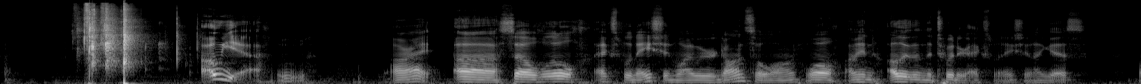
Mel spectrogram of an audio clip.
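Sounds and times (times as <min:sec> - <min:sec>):
beer cans cracking open: 0:00.7 - 0:02.1
speech: 0:02.0 - 0:03.2, 0:03.9 - 0:11.4.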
